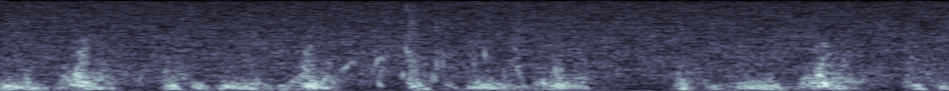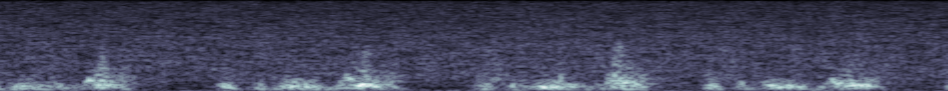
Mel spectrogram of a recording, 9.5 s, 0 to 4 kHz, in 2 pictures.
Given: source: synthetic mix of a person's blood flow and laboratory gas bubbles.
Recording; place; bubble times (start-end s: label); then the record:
Doppler ultrasound of blood flow; precordium
1.61-1.95 s: bubbles
1.97-2.23 s: bubbles
2.34-2.46 s: bubbles
2.50-2.65 s: bubbles
From the record:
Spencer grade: 1 (occasional bubble signal discernible with the cardiac motion signal, with majority of cardiac periods free of bubbles); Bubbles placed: only in the low amplitude regions of the cardiac cycle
